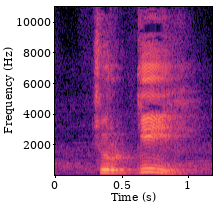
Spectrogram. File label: chair, Gta, Dialect: Hill; chair, bench; household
